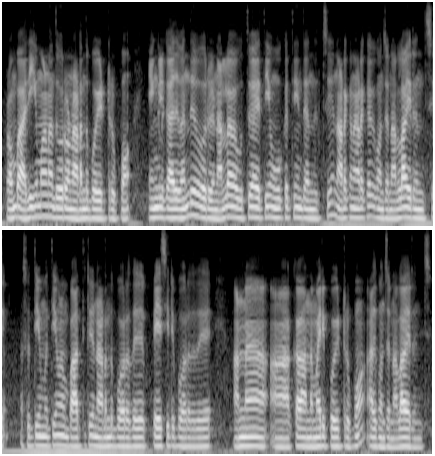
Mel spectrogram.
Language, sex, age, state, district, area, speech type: Tamil, male, 18-30, Tamil Nadu, Erode, rural, spontaneous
